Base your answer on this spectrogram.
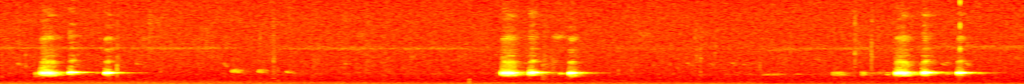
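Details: Atlantic Forest marsupial tree frog (Gastrotheca microdiscus) giving short bursts of three or four clipped, metallic notes, bell-like and bird-like, resembling a bellbird, repeated about every four seconds, with a low background hum.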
